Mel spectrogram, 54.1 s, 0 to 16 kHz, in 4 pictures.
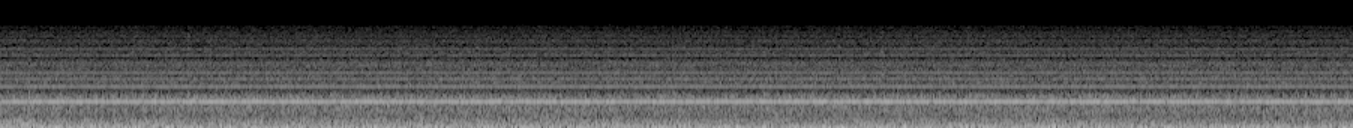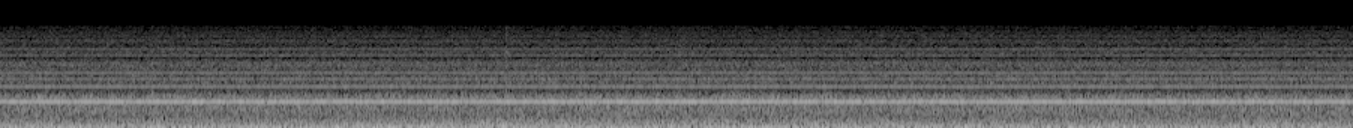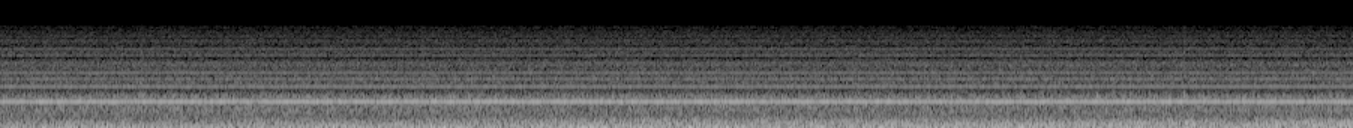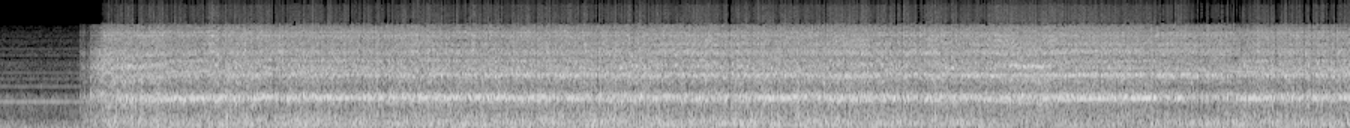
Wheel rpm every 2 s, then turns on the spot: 0, 0, 0, 0, 0, 0, 0, 0, 0, 0, 0, 0, 0, 0, 0, 0, 0, 0, 0, 0, 50, 220, 230, 220, 220, 230, 230.
none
